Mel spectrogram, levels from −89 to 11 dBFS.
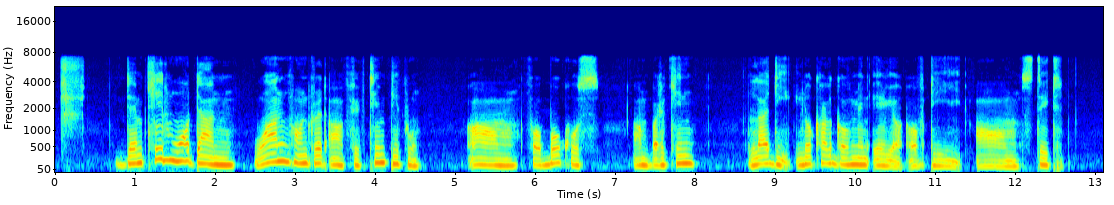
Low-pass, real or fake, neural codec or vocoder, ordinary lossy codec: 7.2 kHz; fake; codec, 16 kHz, 4 kbps, FunCodec, trained on LibriTTS, 50 frames a second; Opus, 64 kbps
